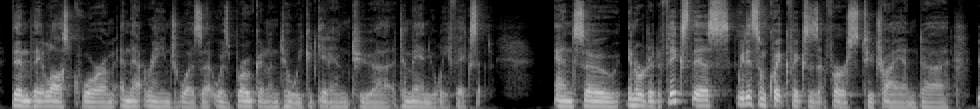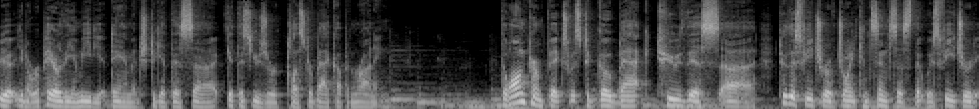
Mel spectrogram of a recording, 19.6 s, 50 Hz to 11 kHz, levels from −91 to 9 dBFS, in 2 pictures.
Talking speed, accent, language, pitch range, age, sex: 240 wpm, American, English, 100-120 Hz, 50-69, male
